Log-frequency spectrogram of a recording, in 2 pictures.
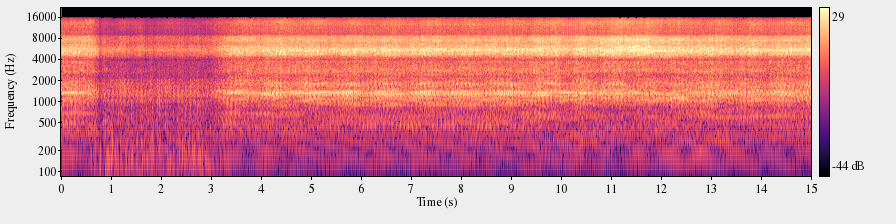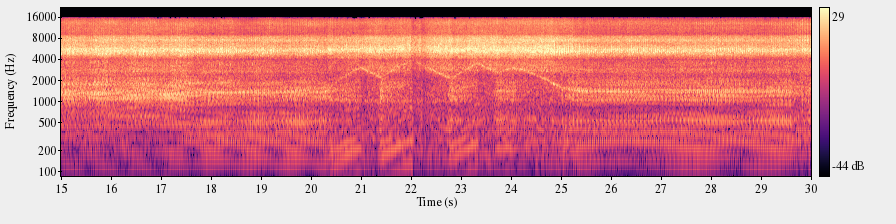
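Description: Detroit Diesel 4-53, a turbocharged four-cylinder two-stroke diesel with a bypass blower, idling steadily with a steady high whine over the engine note. About twenty seconds in it is revved up and back down four times in quick succession, then settles back to idle.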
